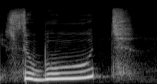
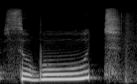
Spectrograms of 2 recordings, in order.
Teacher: notice how the waw is much longer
